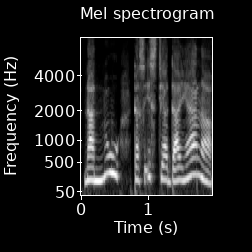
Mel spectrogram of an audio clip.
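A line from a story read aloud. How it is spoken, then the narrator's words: Surprised exclamation. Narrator (German): rief sie erstaunt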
